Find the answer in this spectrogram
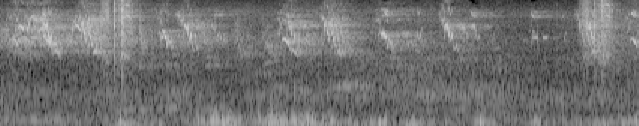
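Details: Spotless starling giving repeated sharp, clicky chirps and short buzzy notes in quick irregular bursts, a louder squeal near the end, set against muffled low thumps and background noise.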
